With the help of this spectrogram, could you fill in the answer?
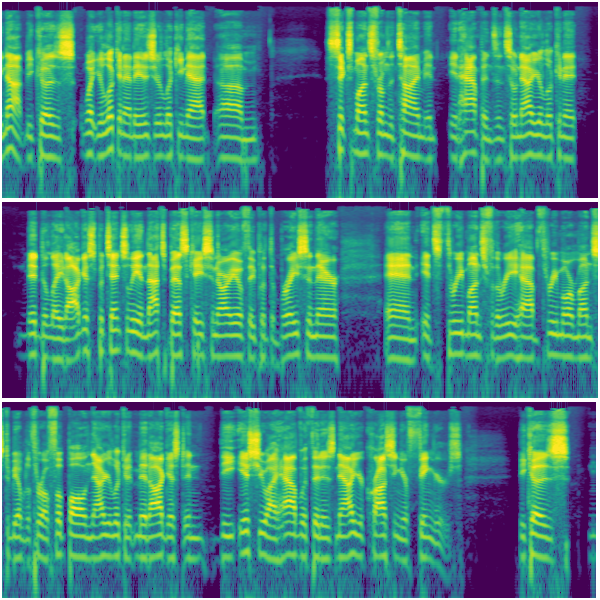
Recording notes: Unleashed Live chat from Super Bowl 57 In Phoenix! Live chat from Super Bowl 57 in Arizona!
